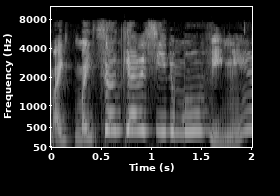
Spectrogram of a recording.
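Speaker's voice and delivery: very high comedian voice, pushed up very high. Imitating a parent who wants their son to see the movie: Adam Sandler voice. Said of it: "that was more Sandler".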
